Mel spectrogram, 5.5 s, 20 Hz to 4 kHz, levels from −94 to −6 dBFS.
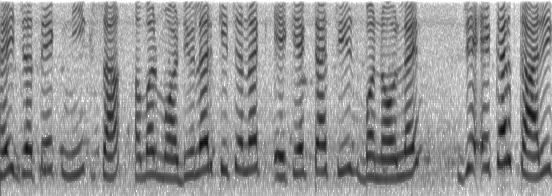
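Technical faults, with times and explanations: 0.16–0.66, 0.83–1.02, 1.18–1.33, 2.14–2.33, 2.53–3.65, 3.81–4.02, 4.19–4.62 and 4.99–5.19 s, echo leak: a faint copy of the speech trails it by 210 ms, roughly 20 to 30 dB down, likely a far-end loudspeaker echo the canceller missed. Unlike room reverb, it is one discrete, fixed-delay repeat that comes and goes.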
